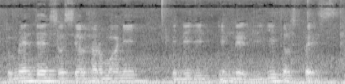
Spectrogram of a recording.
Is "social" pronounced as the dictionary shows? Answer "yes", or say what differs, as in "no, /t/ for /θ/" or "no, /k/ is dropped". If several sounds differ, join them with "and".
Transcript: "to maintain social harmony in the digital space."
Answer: no, /s/ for /ʃ/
